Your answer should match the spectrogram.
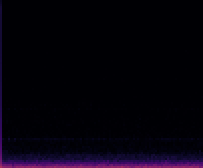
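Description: Steady low rumble of indoor background noise. It runs evenly through the pause, with nothing else standing out.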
